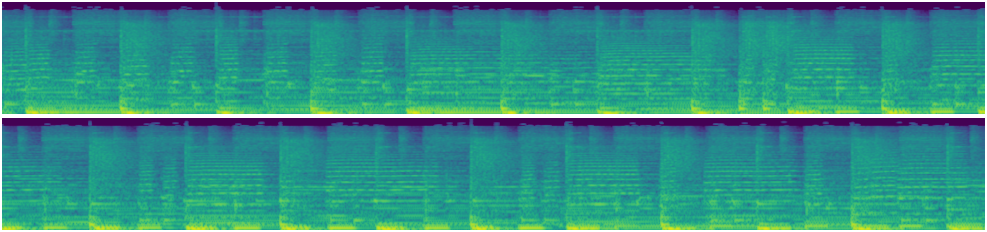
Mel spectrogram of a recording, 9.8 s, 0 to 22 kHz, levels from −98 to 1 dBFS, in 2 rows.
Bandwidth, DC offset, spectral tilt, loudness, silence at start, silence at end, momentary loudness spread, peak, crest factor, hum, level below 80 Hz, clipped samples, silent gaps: 16 kHz; 0.8%; -5 dB/octave; -16 LUFS; 0 s; 0 s; 3 LU; -2 dBFS; 14 dB; none; -18 dBFS; under 0.1%; none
